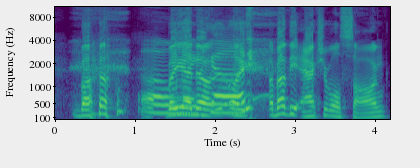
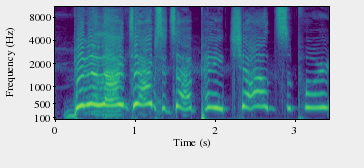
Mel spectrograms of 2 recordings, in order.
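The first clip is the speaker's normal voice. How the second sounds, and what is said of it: Imitated rock singer voice, near crying. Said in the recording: “a Robert Plant impersonation, and then by the end of it, it becomes Rocko the Clown ... I'm trying to make it sound like he's about to cry.”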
